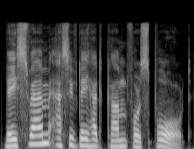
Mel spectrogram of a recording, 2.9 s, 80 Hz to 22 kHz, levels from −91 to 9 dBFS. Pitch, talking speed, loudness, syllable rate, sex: 165 Hz, 185 wpm, -16 LUFS, 3.2 syllables/s, male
